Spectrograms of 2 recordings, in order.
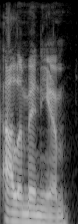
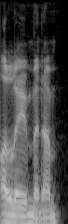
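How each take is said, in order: First: It is said the British way. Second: It is said the American way. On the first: "the British say aluminium" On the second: "not aluminum"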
